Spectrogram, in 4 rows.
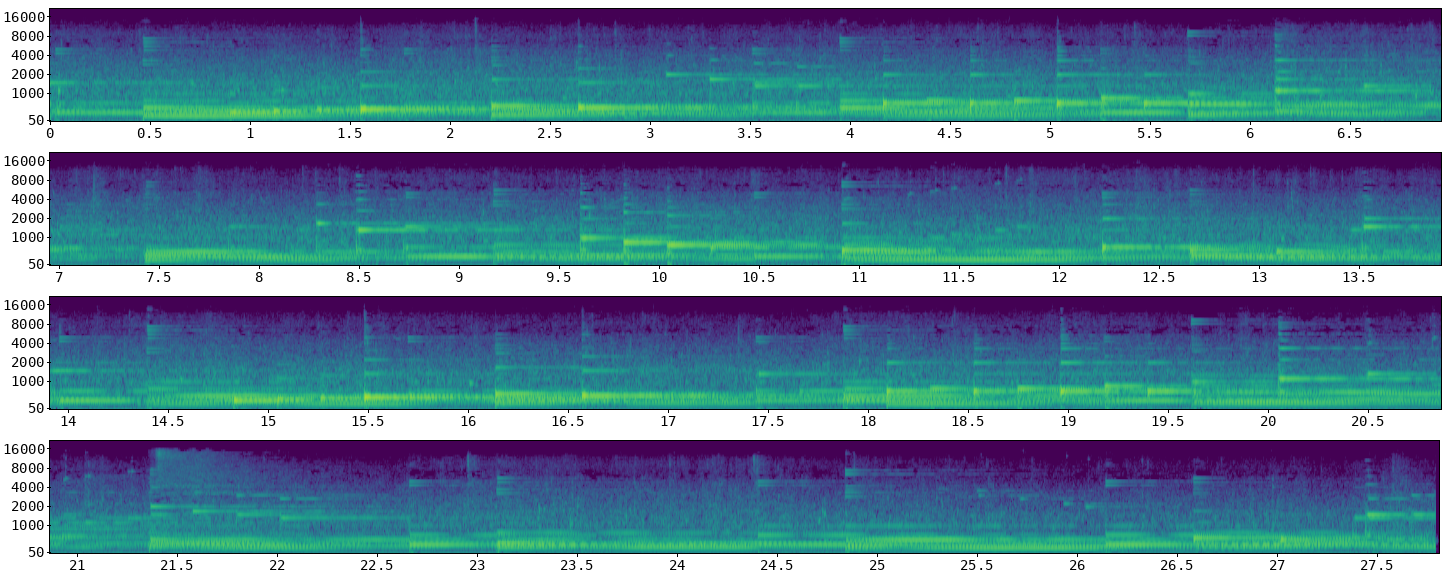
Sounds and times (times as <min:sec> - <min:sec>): Music: 0:00.0 - 0:27.8
Outside, rural or natural: 0:00.0 - 0:27.8.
